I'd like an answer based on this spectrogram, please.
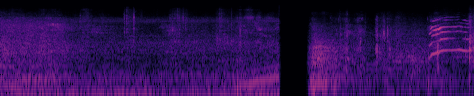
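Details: Cat in Morocco, a female avoiding a male seeking to mate; a single short rising meow near the end, after a stretch of background noise with a brief dropout.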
